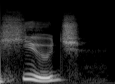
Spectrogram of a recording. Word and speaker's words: huge: Well, I went to a huge store, and huge, H-U-G-E, some people pronounce that huge with the H almost not even being pronounced.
